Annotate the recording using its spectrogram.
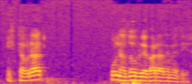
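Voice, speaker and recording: At a moderate pace, a man with a medium pitch speaks against audible room echo. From Canary Islands, Tenerife (La Laguna). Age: 60s. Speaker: politician. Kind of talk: press conference statement. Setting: press conference room. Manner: formal.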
